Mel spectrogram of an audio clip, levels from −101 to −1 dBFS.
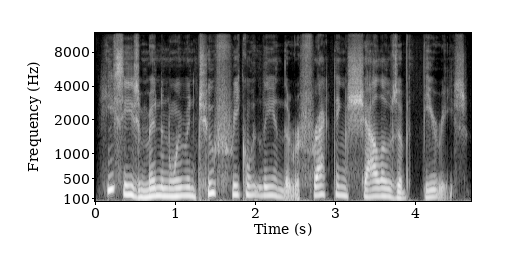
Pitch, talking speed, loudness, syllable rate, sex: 165 Hz, 165 wpm, -15 LUFS, 4.6 syllables/s, male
